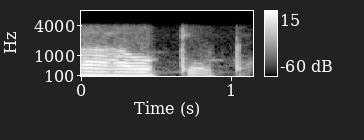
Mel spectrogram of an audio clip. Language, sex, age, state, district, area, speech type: Marathi, male, 30-45, Maharashtra, Hingoli, rural, conversation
